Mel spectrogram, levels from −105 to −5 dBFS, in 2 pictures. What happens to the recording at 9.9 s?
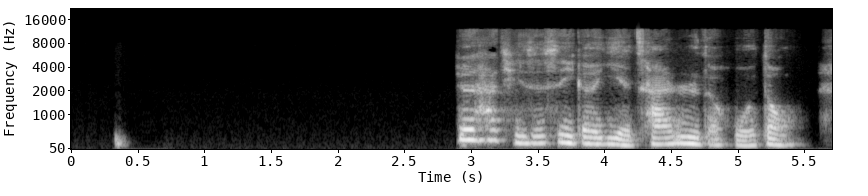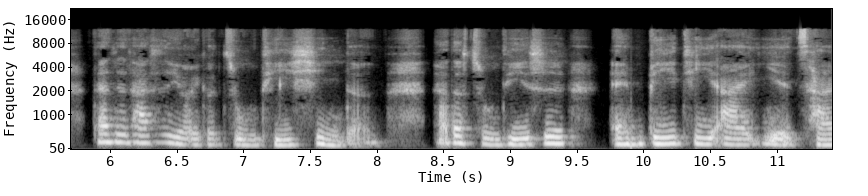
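At 9.91 s the speech drops into a block of digital silence lasting about 2.9 ms, which fits a 128-sample buffer that was not filled in time. The signal cuts out and back with no fade, so it registers as a tick or dip.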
